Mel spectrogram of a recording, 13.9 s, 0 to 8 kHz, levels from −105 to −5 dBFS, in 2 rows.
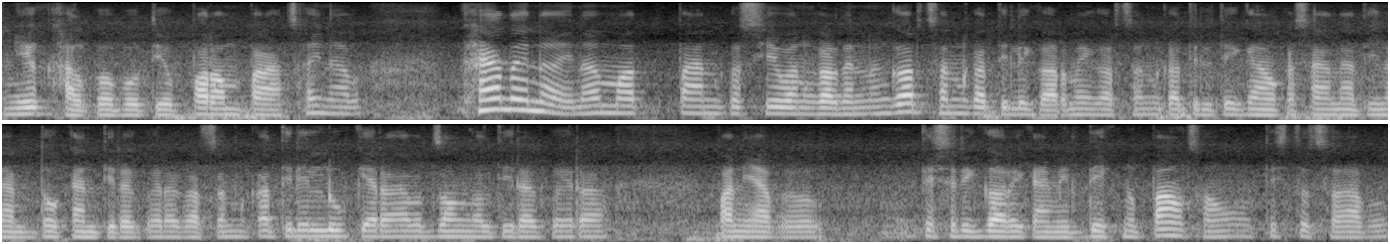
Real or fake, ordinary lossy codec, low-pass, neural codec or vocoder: real; none; none; none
